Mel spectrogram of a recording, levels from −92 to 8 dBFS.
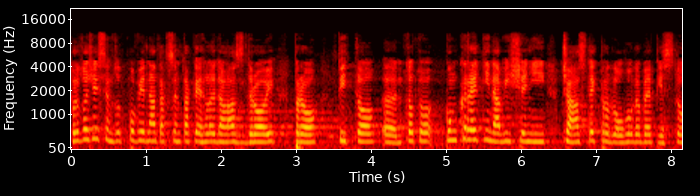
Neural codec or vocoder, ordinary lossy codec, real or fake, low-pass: codec, 44.1 kHz, 7.8 kbps, Pupu-Codec; AAC, 32 kbps; fake; 10.8 kHz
